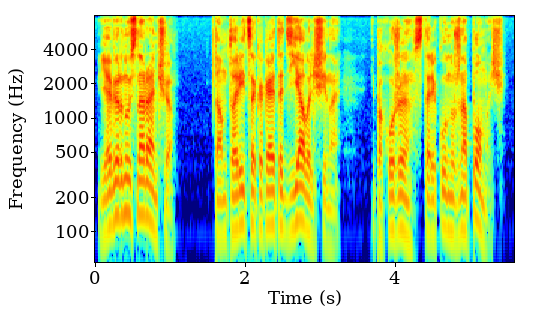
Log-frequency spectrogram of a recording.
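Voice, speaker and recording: A man's voice: lowish voice, fairly quick, a little mellow, no room sound, clean studio sound, natural voice. A man voicing a tough, protective rancher hero, terse and commanding, in an audiobook. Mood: reassuring.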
